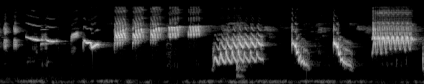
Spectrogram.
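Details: In the afternoon, an Asian pied starling sings a fast, varied medley of high clear whistles, harsh buzzy chatter and sharply falling slurred notes, used as a training recording for young starlings.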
